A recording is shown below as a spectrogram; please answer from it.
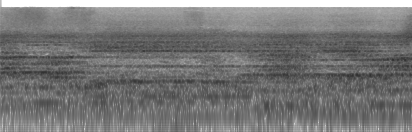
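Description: A choir of many voices singing a hymn in long, steady held notes.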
